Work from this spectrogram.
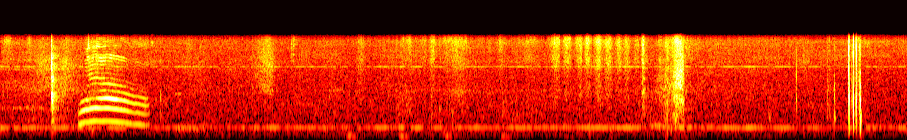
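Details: Cat fight between Bono and Mickey indoors; one brief falling meow early on, followed by scattered knocks, rustles and thumps with a sharp bang near the end.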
